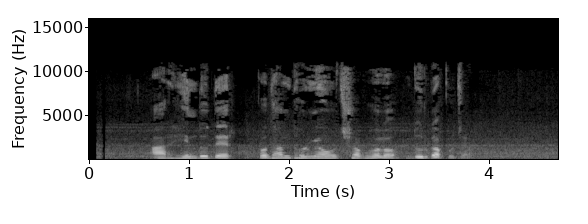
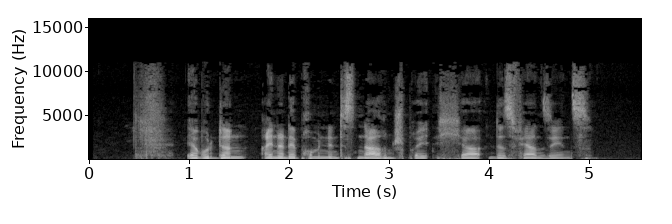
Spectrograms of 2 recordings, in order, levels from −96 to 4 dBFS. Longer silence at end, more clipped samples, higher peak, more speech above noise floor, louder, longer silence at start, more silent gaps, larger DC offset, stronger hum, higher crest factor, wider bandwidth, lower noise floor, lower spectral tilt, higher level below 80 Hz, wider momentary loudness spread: second, 0.05 s vs 0.5 s; neither; about the same, -8 dBFS vs -8 dBFS; about the same, 22 dB vs 24 dB; about the same, -30 LUFS vs -29 LUFS; about the same, 0.4 s vs 0.45 s; neither; neither; neither; about the same, 22 dB vs 20 dB; about the same, 11.5 kHz vs 11.5 kHz; about the same, -51 dBFS vs -52 dBFS; first, -6 dB/octave vs -4.5 dB/octave; second, -78 dBFS vs -54 dBFS; about the same, 12 LU vs 13 LU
